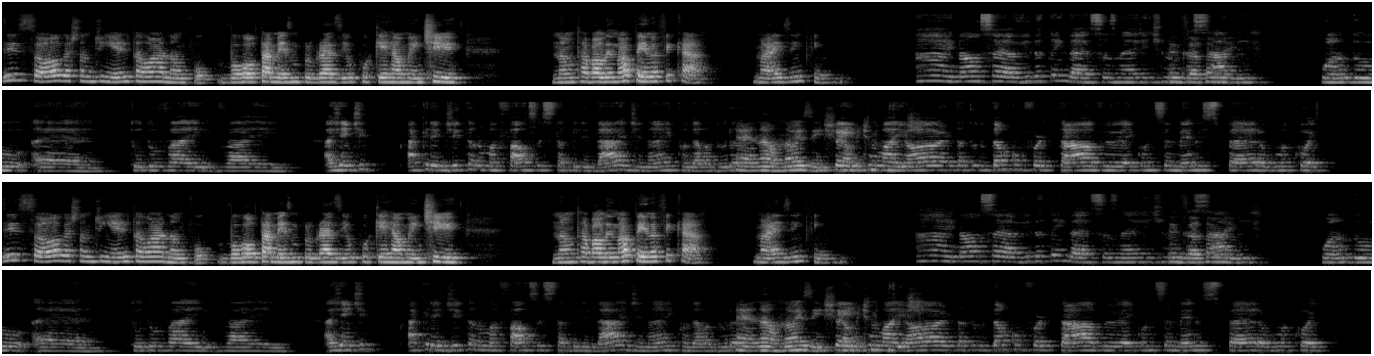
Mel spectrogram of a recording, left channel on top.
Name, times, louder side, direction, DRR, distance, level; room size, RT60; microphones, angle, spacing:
voice 1, 0.0-4.5 5.5-7.0 7.5-8.3 11.7-12.4 21.0-22.3, equal, 5° right, 0.8 m, -25 dB
voice 2, 9.1-12.6 13.2-16.6 16.9-17.4 17.8-21.2 21.8-26.9, left 3 dB, 85° left, 1.4 m, -35 dB
4.4 x 2.3 x 4.5 m
head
